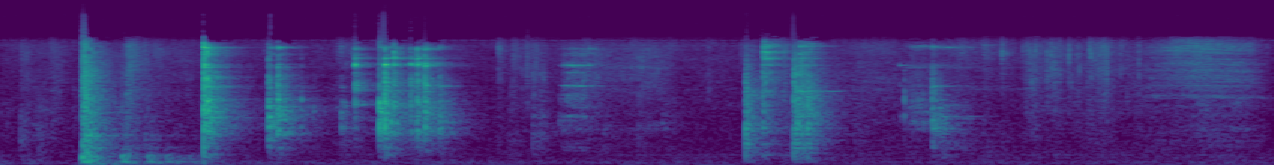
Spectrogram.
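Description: Dishes and bowls clink and clatter in a kitchen as shrimp are being prepared, with several sharp knocks of ceramic and cutlery, some quiet shuffling between them, and the setting mostly close and otherwise quiet.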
